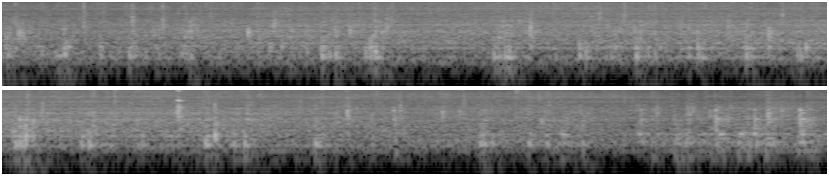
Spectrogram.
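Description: Water heating in a saucepan under a metal wax-melting pitcher (a double boiler), giving faint, irregular small ticks and bubbling pops.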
